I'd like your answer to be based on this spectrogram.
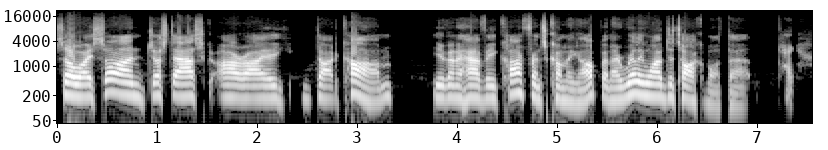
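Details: Adult male speaker; typical speech.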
